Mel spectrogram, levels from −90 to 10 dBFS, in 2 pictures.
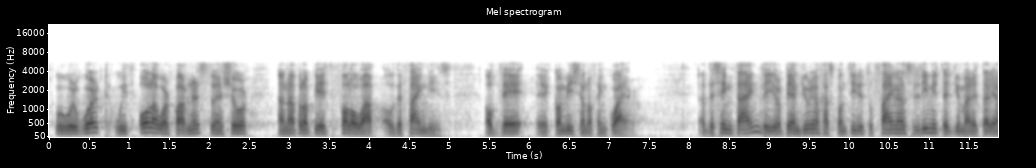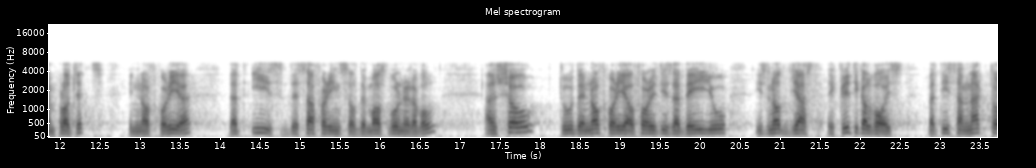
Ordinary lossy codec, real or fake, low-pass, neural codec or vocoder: none; fake; 5.4 kHz; codec, 16 kHz, 4.8 kbps, FACodec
